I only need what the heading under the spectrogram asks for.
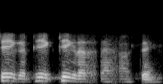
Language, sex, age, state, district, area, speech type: Hindi, male, 18-30, Uttar Pradesh, Pratapgarh, urban, conversation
